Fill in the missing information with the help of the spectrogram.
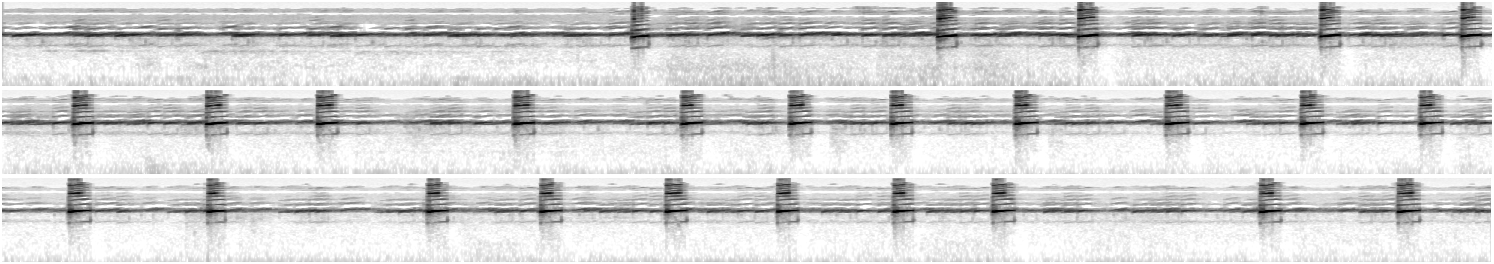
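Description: Spring peeper calling at close range: loud, ear-piercing single high peeps, a little under one a second, starting a few seconds in. Behind them runs a steady high-pitched din from a chorus of many more peepers.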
